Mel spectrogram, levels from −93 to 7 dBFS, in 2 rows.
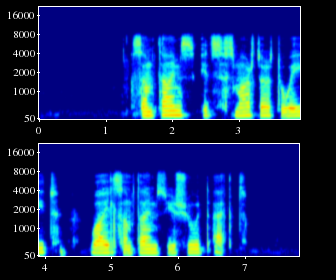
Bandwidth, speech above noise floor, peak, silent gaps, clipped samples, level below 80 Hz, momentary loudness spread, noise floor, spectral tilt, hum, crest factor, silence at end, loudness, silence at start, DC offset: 8.2 kHz; 57 dB; -10 dBFS; none; under 0.1%; -70 dBFS; 10 LU; -86 dBFS; -5 dB/octave; none; 20 dB; 0.8 s; -29 LUFS; 1.4 s; under 0.1%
